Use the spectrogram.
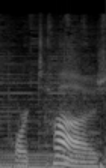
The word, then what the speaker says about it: portage: would encounter my first portage of the week, or portage as our friends a few miles north of here in Canada pronounce it.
